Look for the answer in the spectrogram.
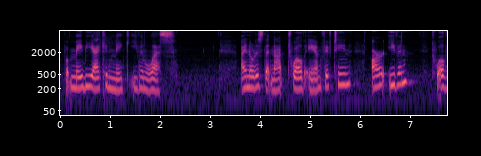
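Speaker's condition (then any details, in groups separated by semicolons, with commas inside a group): No condition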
